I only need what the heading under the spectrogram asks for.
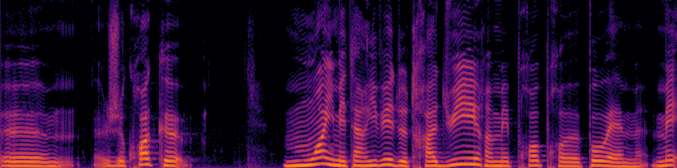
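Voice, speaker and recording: A woman with a Corsican accent and a fairly high pitch speaks at a very slow pace with fairly even intonation and very even loudness, in a very clean recording with a silent background. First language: Corsican (speaking French). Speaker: poet and singer. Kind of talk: interview. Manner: halting.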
